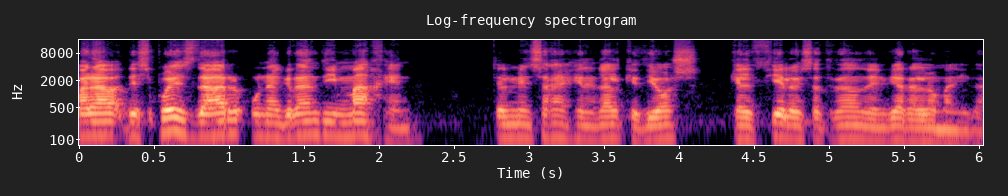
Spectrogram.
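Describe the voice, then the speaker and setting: A man with a non-native accent speaks fairly quickly in a bright, sharp tone with ordinary pitch variation. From France. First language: French (speaking Spanish). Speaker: author, expert on Marian apparitions. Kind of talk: interview talk. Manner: halting, many false starts.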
